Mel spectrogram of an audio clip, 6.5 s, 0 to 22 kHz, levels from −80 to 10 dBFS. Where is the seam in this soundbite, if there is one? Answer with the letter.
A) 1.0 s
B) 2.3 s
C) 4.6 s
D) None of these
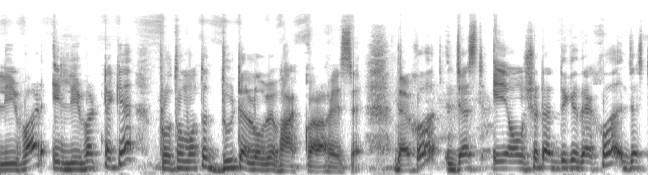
D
